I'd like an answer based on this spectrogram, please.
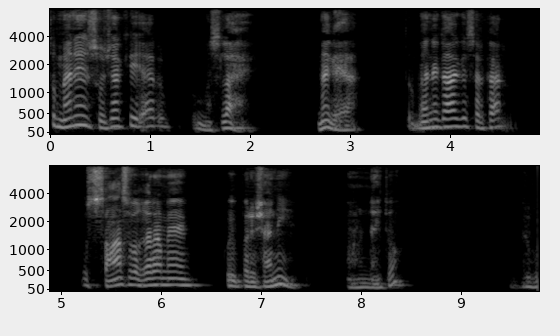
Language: Urdu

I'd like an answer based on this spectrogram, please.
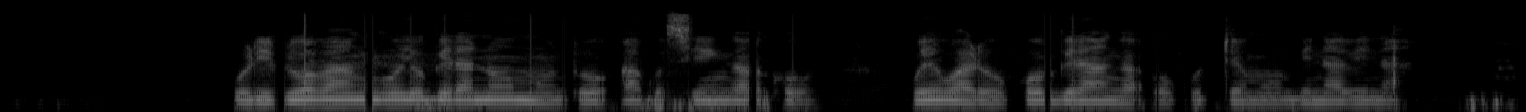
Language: Ganda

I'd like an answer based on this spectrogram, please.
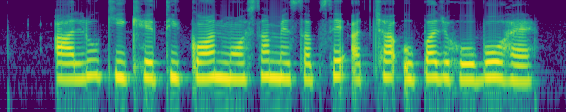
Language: Magahi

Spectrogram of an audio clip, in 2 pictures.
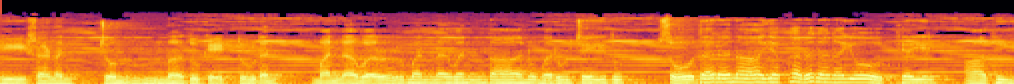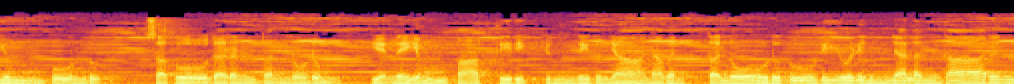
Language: Malayalam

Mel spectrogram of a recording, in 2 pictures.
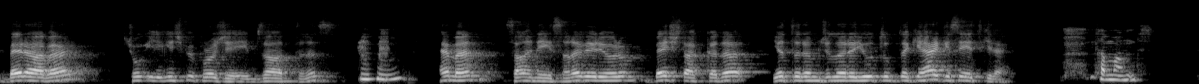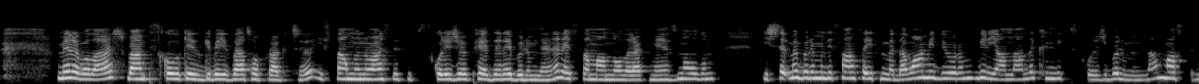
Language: Turkish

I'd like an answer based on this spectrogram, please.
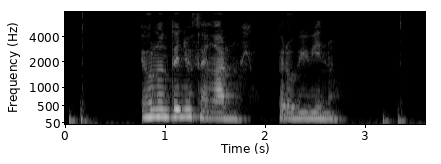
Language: Galician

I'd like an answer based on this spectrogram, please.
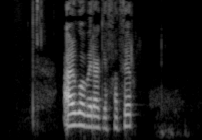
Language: Galician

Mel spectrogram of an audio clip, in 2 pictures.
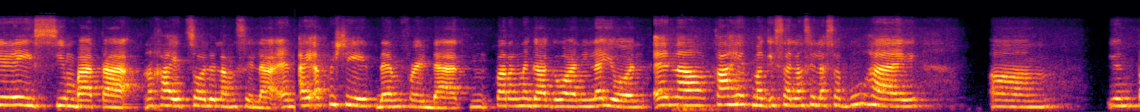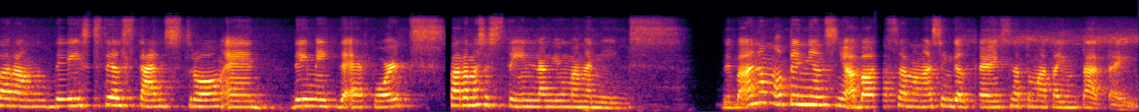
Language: Filipino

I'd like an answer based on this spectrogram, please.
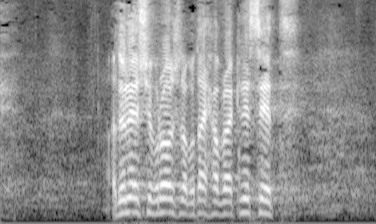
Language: Hebrew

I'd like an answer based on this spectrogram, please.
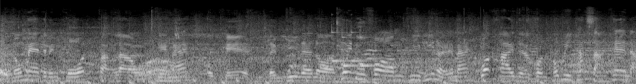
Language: Thai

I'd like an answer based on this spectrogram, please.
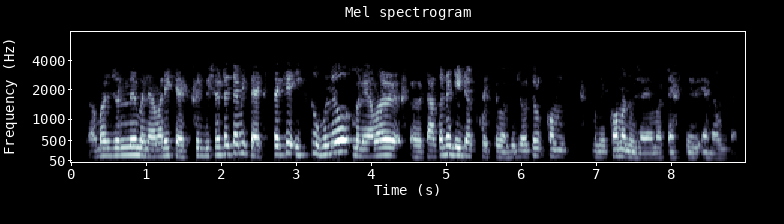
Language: Bangla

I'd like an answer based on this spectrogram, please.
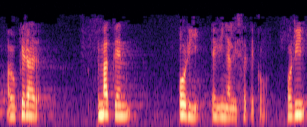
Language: Basque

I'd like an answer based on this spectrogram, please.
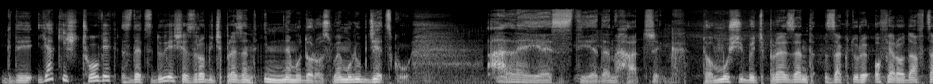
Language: Polish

